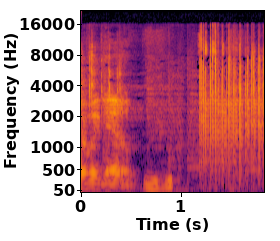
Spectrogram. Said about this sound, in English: Roll the dice there, son.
